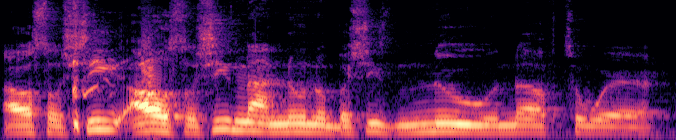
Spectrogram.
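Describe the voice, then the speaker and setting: A man co-hosting a casual podcast, swinging between loud outbursts and low mutters. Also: normal speed. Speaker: podcast co-host. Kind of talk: casual chat.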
